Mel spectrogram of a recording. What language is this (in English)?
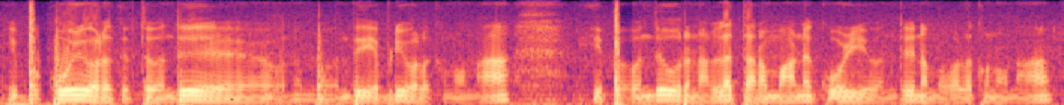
Tamil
